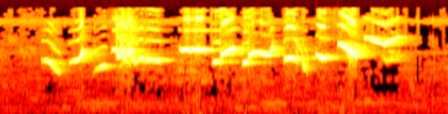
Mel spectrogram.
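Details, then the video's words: Oriental magpie-robin (kacer) lure song aimed at provoking other kacer into song: energetic, varied phrases of sliding whistles, chirps and trills in quick succession, loud and sustained for several seconds. "PANCINGAN KACER PALING AMPUH MERANGSANG KACER LAIN AGAR LANGSUNG BONGKAR ISIAN"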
